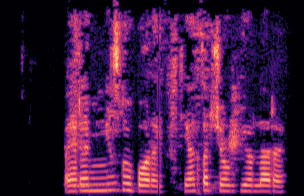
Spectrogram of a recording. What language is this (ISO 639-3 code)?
uzb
